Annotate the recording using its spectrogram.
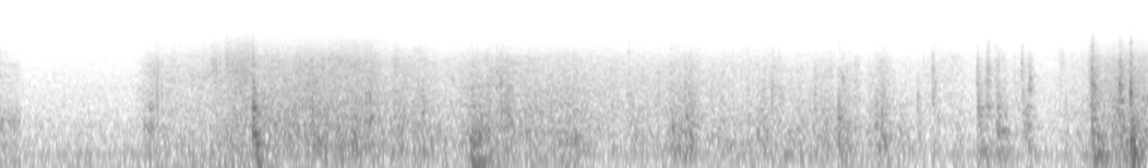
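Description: Bedsheets rustle as a woman sits up.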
